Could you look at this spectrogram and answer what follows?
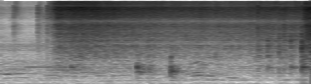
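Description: Drumstick (sajne) leaves hit hot oil in a pan and sizzle loudly and steadily up close, with light stirring clinks during the frying.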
